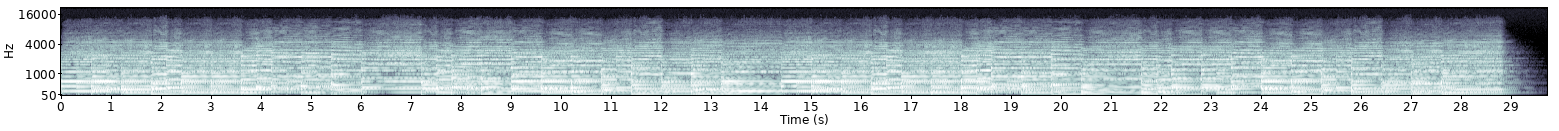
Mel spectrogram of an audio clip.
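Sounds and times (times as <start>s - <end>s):
piano quartet playing: 0.0s - 29.1s.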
